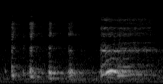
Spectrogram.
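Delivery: high laugh. Real, not acted. Joke about skipping counseling.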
